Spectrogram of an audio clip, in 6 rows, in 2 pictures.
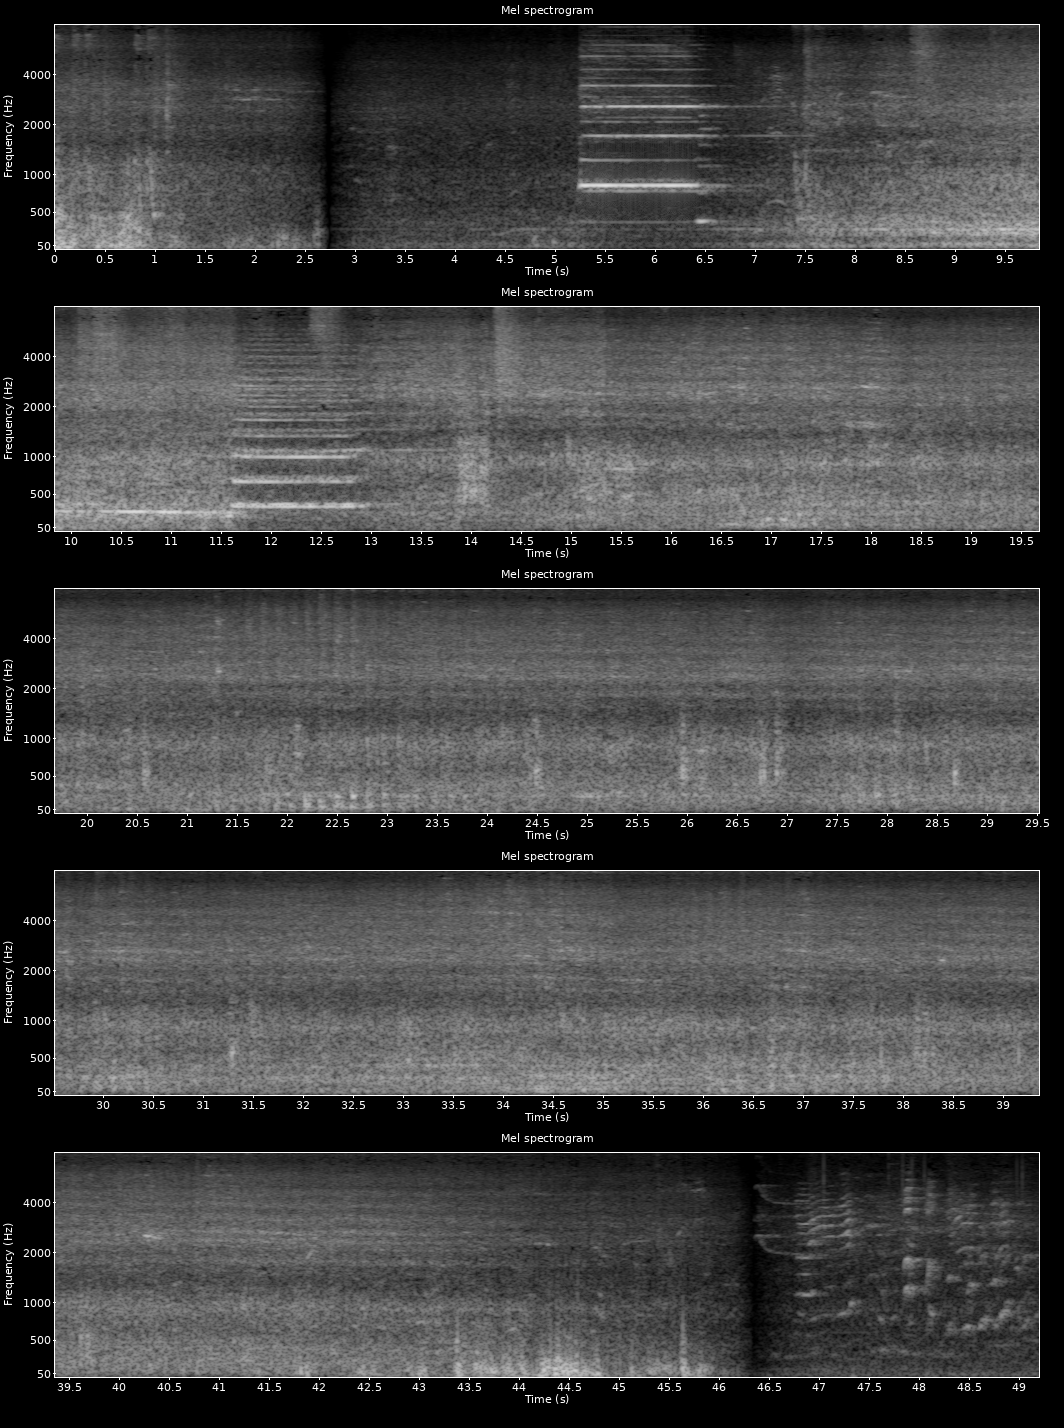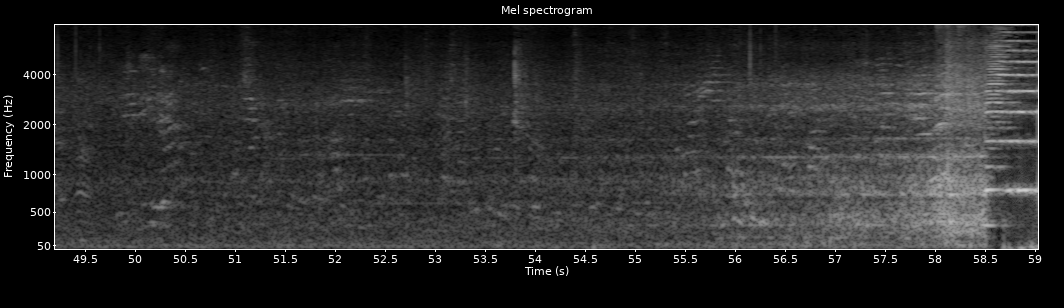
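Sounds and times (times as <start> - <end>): passenger coaches rumbling and clacking: 0.0 - 5.3, 6.8 - 59.0
locomotive horn: 5.2 - 7.1, 10.0 - 13.2, 58.4 - 59.0.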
